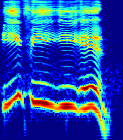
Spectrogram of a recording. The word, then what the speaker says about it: Even: even was I thought the designer's name was Evan forever so in all these course showcase videos I'm like oh Evan this one's for you it turns out it's even yeah Ryan it's spelled EV en that's even Evan is EV in this is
